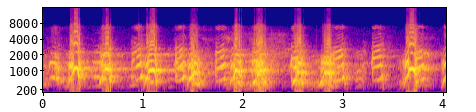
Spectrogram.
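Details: Working-line German Shepherd puppies, offspring of Boris Solidblack and Tisia de la Senda, giving high, harmonic yips and short barks, about ten sharp bursts in four seconds, with several pups overlapping.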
